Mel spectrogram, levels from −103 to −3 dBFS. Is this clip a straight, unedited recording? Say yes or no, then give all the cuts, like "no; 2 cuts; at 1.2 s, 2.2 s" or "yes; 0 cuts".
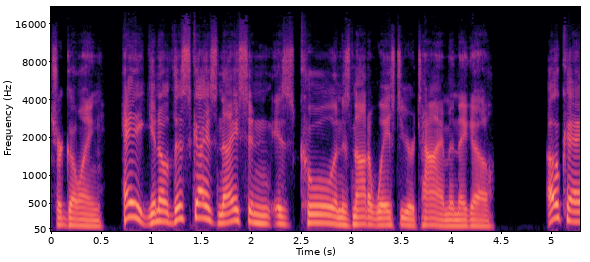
yes; 0 cuts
